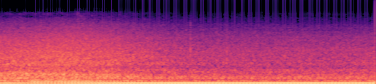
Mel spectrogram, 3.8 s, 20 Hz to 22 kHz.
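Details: Dodge SRT-4 after AGP front-mount intercooler and BorgWarner turbo install, used OEM Mopar part fitted, warming up to temperature; steady, even low idle with smooth rhythmic pulse, no knocks or stumbles; normal idle.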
